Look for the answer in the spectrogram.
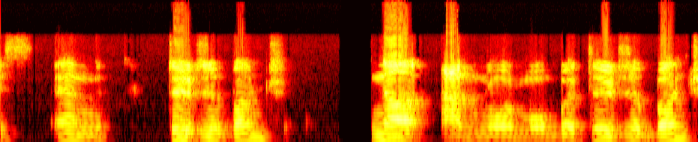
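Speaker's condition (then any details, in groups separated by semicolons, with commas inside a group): Cerebral palsy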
